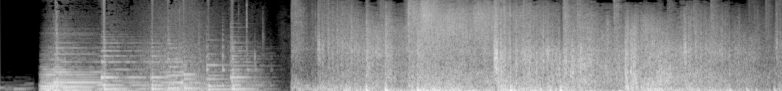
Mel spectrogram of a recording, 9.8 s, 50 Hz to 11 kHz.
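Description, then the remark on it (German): A short tonal musical phrase breaks off, then a recording of the very last minute of World War I on 11 November 1918: a dense, continuous barrage of artillery fire, overlapping booms and sharp blasts over a constant rumbling roar, loud and unrelenting, with no voices. “Was Sie hier hören, ist eine Aufzeichnung der allerletzten Minute des Ersten Weltkriegs am 11. November 1918.”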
